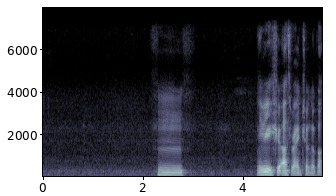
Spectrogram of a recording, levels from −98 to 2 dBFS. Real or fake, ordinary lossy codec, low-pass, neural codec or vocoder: real; none; 7.2 kHz; none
